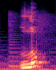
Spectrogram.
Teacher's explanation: your mouth kind of closes at the end of like the word lúc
